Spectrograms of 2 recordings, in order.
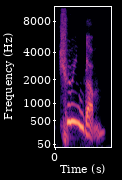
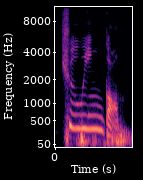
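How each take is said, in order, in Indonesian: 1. Frasa ini diucapkan dengan pelafalan Inggris. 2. Frasa ini diucapkan dengan aksen Korea. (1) "Kalau dalam bahasa Inggris kan kita nyebutnya chewing gum" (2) "kalau dalam bahasa Korea mereka nyebutnya chewing gum"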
